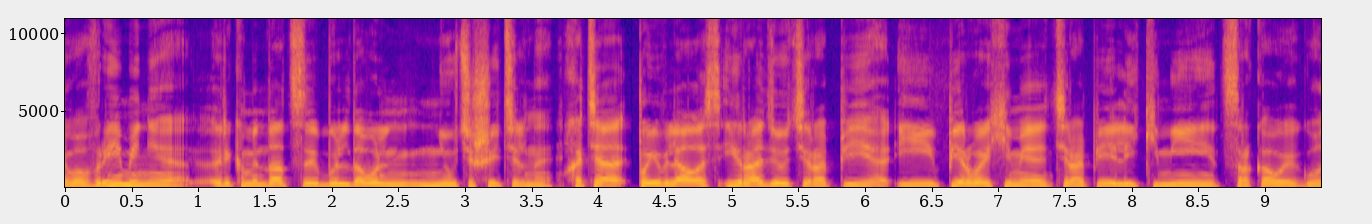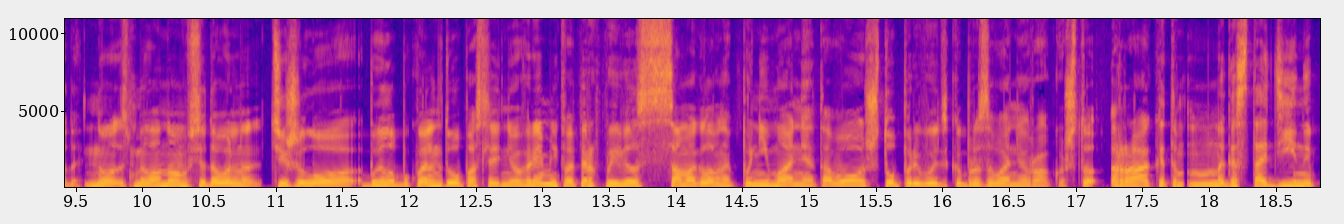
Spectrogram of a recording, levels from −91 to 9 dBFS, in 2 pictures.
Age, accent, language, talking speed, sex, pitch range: 20-39, native, Russian, 135 wpm, male, 160-205 Hz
